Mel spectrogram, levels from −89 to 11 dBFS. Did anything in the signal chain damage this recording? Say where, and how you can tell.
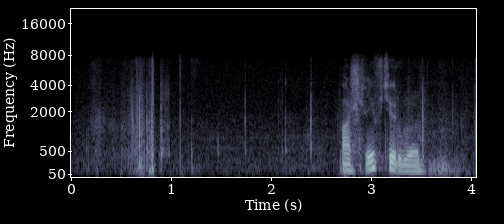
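No, nothing in this speech recording stood out on listening as damage from any stage of the signal chain.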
